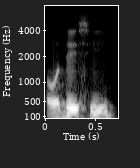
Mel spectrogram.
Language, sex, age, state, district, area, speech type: Urdu, male, 18-30, Uttar Pradesh, Ghaziabad, urban, spontaneous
